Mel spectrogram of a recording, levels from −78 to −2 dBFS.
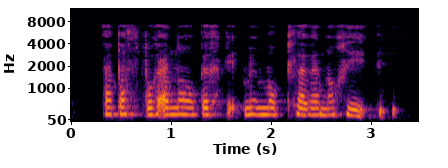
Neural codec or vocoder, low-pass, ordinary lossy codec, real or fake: codec, 16 kHz, 16 kbps, FunCodec, trained on Chinese and English, 50 frames a second; 7.2 kHz; AAC, 32 kbps; fake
